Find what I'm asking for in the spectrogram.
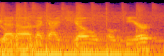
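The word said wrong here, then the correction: O'Dea: Is that how you say it? O'Day or Deer? Yeah, O'Day.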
